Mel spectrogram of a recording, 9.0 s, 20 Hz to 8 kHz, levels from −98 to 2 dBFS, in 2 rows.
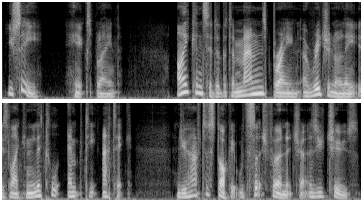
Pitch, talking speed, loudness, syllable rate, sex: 130 Hz, 195 wpm, -22 LUFS, 6.2 syllables/s, male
